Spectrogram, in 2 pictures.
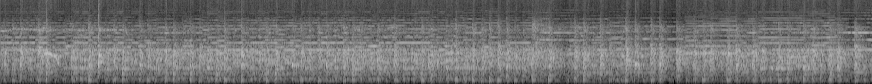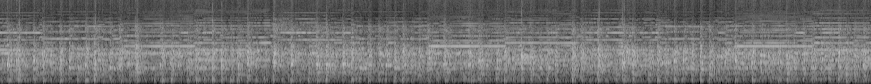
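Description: Two Great Highland bagpipes playing a tune together over their steady drones, with drums beating along.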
